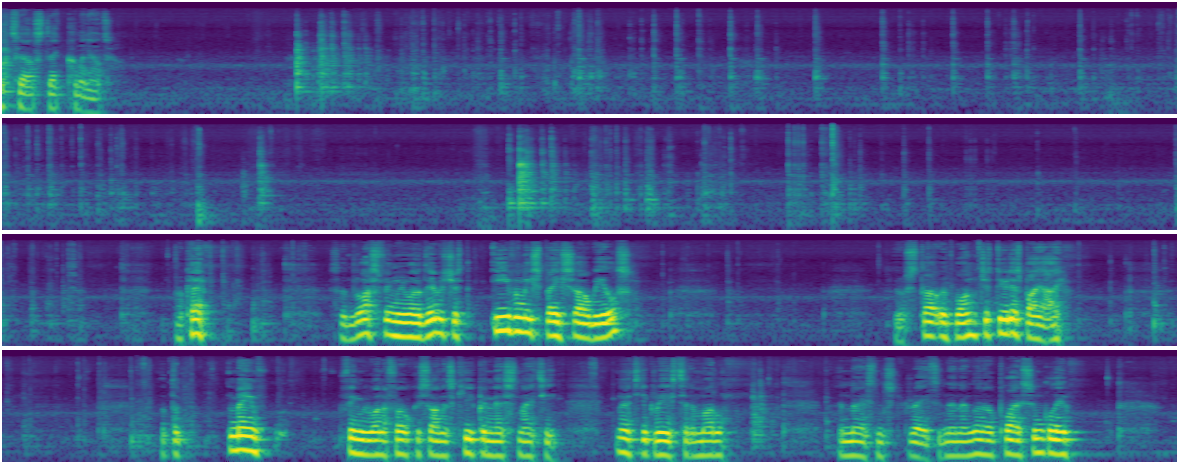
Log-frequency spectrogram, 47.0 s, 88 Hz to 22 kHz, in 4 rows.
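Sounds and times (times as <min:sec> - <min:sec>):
hands handling card model: 0:08.8 - 0:14.6.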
